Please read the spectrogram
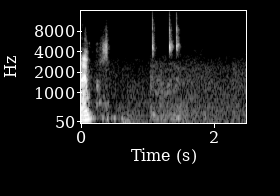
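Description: Three quick computer mouse clicks about a second in, just after the end of a spoken word.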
